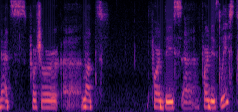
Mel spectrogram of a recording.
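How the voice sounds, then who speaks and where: In a Portuguese accent, a woman speaks at a fairly slow pace with a dark, mellow tone. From Portugal. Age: 30s. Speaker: software developer. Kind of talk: interview.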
